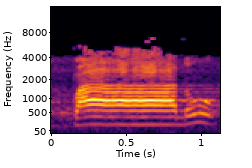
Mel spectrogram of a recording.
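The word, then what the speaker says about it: sādhu: Chữ ớt này họ đọc là chữ t, cho nên sa đú á, đấy mình đọc là sa đú đúng không, mà người Miến đọc là ta đú chứ không phải là sa đú nha.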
